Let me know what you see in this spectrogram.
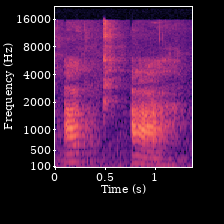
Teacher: You should have produced something like ak-ah. We're putting an extra glottal stop in.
